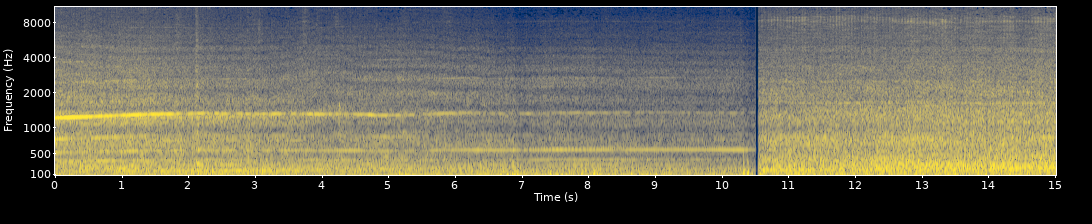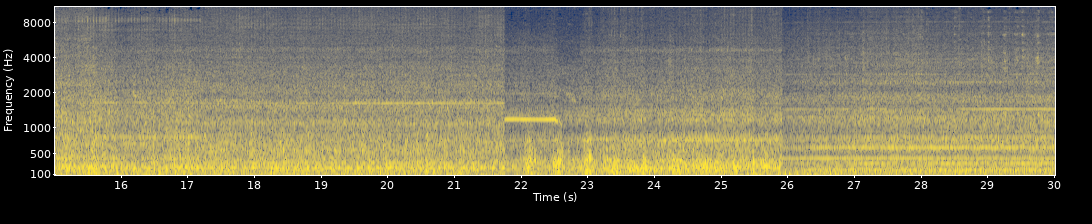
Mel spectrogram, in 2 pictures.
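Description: Grimme Varitron 220 self-propelled potato harvester running as it lifts and unloads potatoes: a steady engine and machinery noise with a steady whine over it. The sound changes abruptly a few times.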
